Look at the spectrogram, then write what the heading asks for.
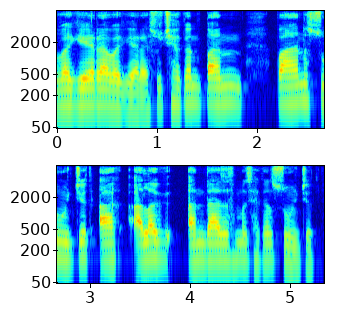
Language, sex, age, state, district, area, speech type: Kashmiri, male, 45-60, Jammu and Kashmir, Budgam, rural, spontaneous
